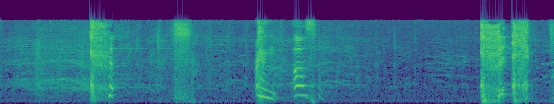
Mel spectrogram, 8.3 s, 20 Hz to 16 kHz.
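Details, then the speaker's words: A woman at a Labor Day campaign rally in Cleveland, Ohio, September 2016, coughing fit at the start of her address; several harsh coughs in about six bursts with throat clearing, amid crowd room noise. "she had quite a coughing fit at the very beginning of the address she even joked at one point uh it's part of her allergy to Donald Trump"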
